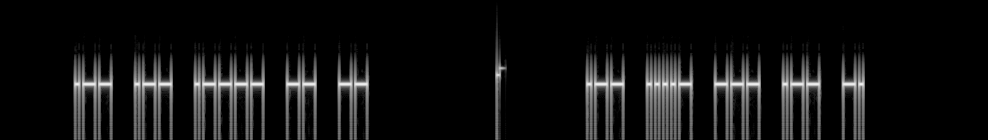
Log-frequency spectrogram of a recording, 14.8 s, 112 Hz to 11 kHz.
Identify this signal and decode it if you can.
Morse code, heard as a keyed tone, about 20 wpm, spaced as for 14 wpm, 700 Hz. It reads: WW1MM W4OWN
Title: 154 Lesson 25g - Letter p - Call Signs 20wpm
